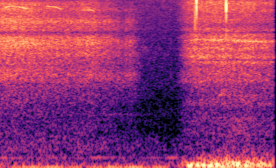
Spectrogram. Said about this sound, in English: So let's all take a breath. Climb into our wombs. And let's do that again.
